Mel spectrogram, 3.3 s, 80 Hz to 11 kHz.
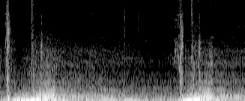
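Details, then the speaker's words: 2008 BMW 750i, bought as a crank-no-start, now running: two quick throttle blips rise cleanly and drop back to a calm idle with no stumble; it revs freely, though the owner mentions a tip-in hesitation. "Well, it's not doing it now, but it's running."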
